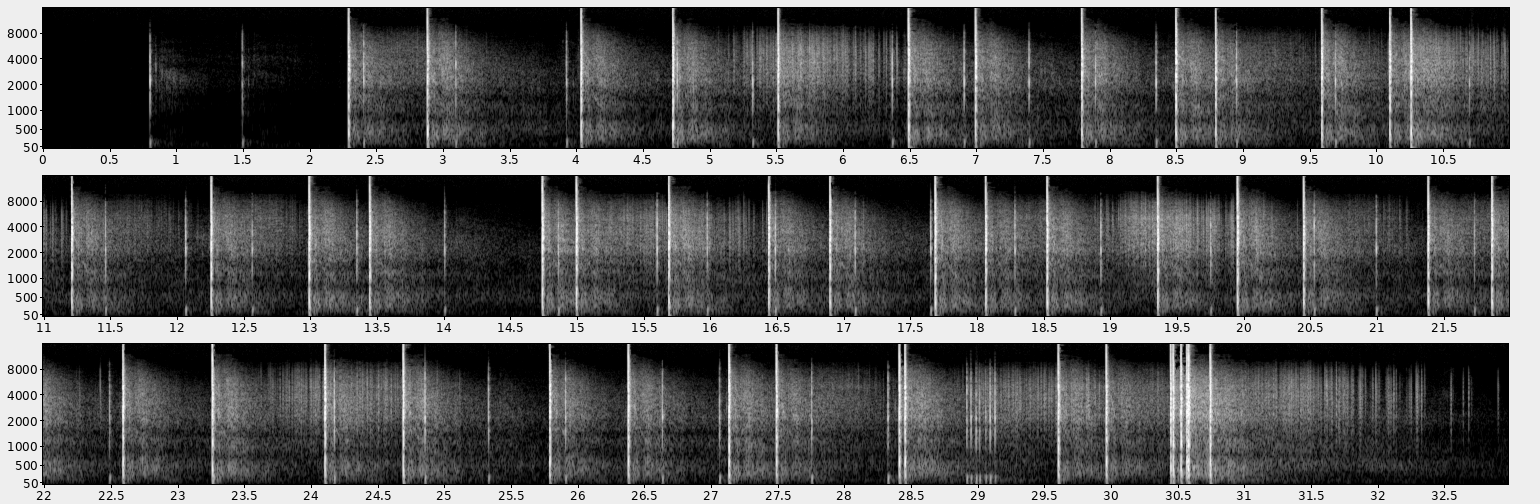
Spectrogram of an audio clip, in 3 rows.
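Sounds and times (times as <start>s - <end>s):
fireworks bangs: 25.9s - 32.7s.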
